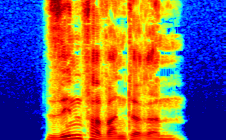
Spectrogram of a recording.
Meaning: strong dative masculine/neuter singular comparative degree of sinnverwandt
- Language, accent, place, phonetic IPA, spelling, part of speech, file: German, Germany, Berlin, [ˈzɪnfɛɐ̯ˌvantəʁəm], sinnverwandterem, adjective, De-sinnverwandterem.ogg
